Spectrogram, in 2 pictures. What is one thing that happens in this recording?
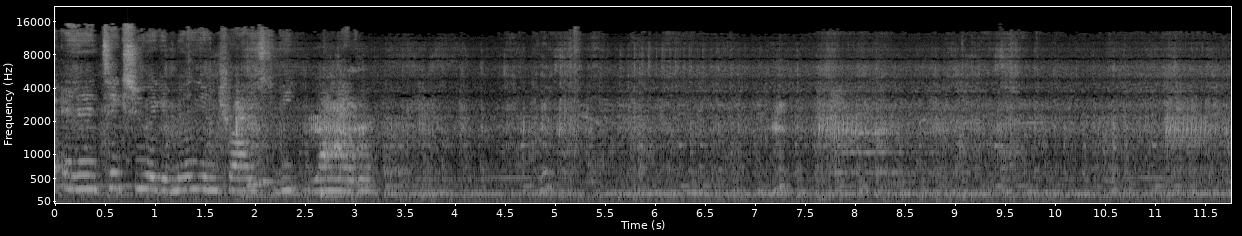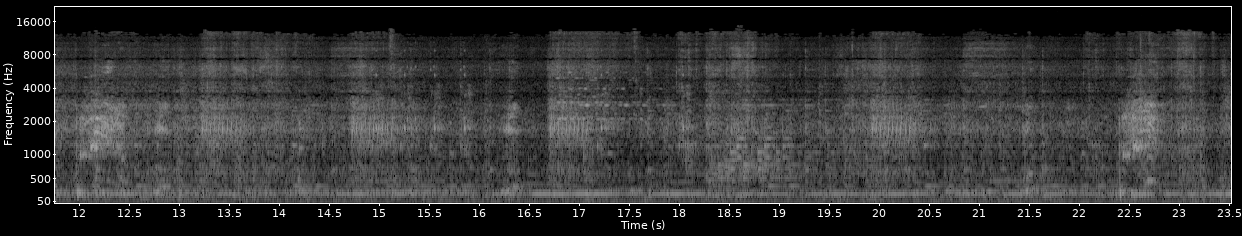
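Video game music and sound effects play through television speakers.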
